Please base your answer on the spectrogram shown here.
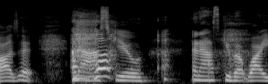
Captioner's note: chuckles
